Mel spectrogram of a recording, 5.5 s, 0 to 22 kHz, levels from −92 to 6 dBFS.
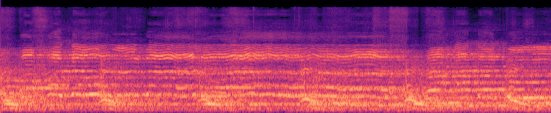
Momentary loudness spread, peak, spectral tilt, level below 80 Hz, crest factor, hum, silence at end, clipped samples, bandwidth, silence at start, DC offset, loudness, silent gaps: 2 LU; -2 dBFS; -5 dB/octave; -52 dBFS; 12 dB; none; 0 s; under 0.1%; 17 kHz; 0 s; under 0.1%; -12 LUFS; none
